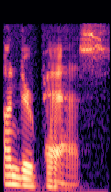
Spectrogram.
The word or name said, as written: underpass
